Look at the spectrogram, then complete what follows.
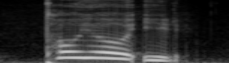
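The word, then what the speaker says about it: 토요일: 那星期六呢，就是土曜日，也就是 토 요 일。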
